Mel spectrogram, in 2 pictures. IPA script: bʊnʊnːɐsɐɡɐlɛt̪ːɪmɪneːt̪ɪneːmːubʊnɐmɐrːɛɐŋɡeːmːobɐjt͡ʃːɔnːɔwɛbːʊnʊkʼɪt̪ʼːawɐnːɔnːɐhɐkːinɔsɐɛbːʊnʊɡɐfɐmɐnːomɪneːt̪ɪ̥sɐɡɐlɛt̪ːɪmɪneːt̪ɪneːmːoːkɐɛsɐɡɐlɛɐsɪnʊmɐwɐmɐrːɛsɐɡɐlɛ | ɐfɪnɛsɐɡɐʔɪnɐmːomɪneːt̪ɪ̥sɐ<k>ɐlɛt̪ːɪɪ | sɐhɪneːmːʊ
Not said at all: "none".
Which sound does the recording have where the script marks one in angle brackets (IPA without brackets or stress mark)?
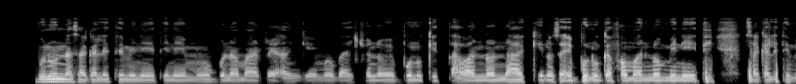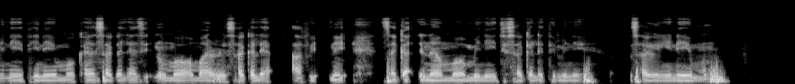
ɡ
